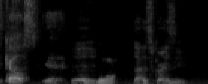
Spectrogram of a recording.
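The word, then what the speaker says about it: Kelce: he did you know we've been saying kelsey's name wrong the whole time yeah it's kels yeah yeah yeah that's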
